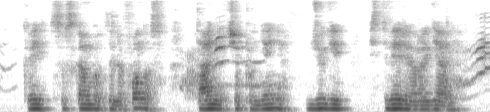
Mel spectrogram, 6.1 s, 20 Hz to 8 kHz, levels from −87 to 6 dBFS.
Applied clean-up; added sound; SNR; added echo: none; Meow; 17 dB; reverberation time 0.2 s.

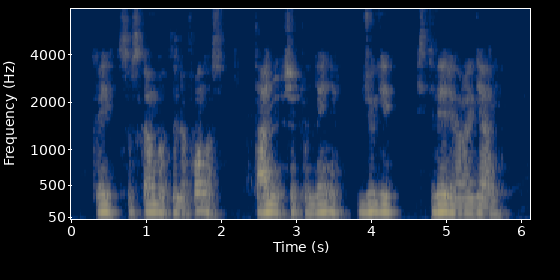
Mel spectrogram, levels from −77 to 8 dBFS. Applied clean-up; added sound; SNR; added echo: neural separator model SepFormer DNS4.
